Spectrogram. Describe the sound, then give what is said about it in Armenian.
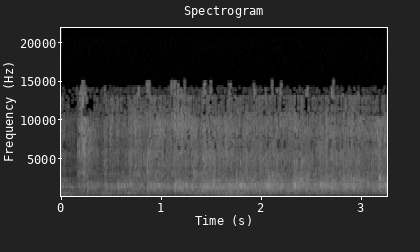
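Audience applause greets the opening of a live evening event, with dense, steady clapping from many hands continuing at an even level for the whole stretch. “Ես ուզում եմ ծափերը չդադարեն։”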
